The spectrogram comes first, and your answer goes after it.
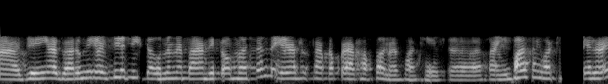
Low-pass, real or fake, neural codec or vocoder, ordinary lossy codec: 3.6 kHz; fake; codec, 24 kHz, 1.5 kbps, HILCodec; Opus, 64 kbps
